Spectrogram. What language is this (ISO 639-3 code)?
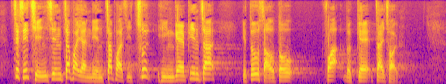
yue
